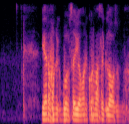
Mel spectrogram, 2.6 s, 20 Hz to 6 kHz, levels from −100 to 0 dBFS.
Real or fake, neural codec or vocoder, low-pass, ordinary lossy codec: real; none; 5.4 kHz; AAC, 48 kbps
